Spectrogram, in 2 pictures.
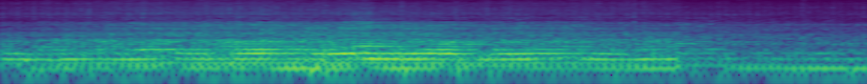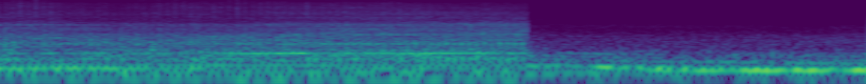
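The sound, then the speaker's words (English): A gas push mower cuts grass with a loud, steady engine drone carrying a buzzing harmonic whine. The level dips slightly partway through, and the tone shifts near the end as the mower keeps running. “But hey, she, she did a good job with a, with a regular push mower, a regular gas push mower. She did a fantastic job.”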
